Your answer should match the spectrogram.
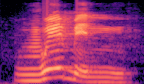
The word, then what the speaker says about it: women: Women. Women. The plural of woman is rightly pronounced women. The letter O sounds A. The letter E also sounds A.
